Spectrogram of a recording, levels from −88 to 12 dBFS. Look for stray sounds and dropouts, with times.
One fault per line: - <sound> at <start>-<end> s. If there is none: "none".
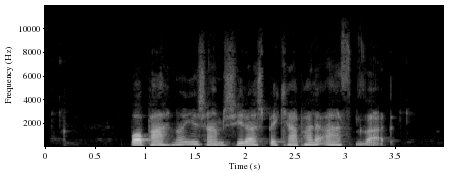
none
